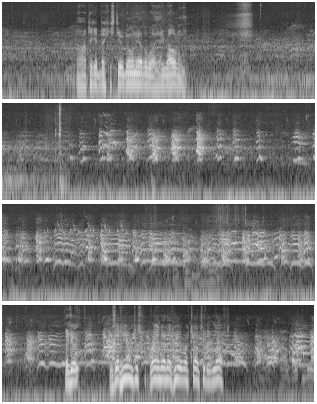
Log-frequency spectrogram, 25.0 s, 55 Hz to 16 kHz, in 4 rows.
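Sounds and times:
hounds baying: 5.0s - 25.0s.

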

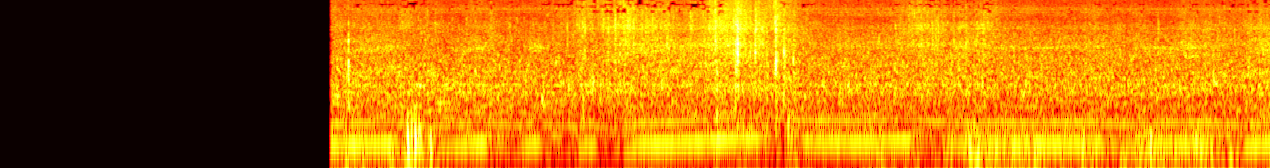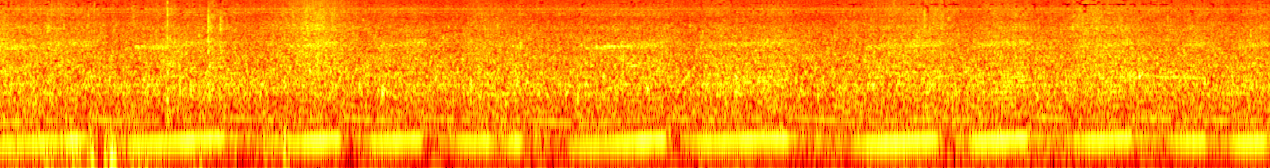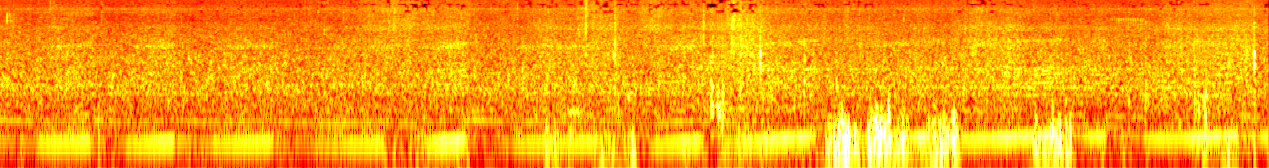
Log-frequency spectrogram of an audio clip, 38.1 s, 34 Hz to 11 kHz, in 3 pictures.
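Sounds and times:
low hum: 3.3s - 38.0s
steady rushing hiss: 3.4s - 38.0s
sharp crackles: 5.7s - 8.1s.

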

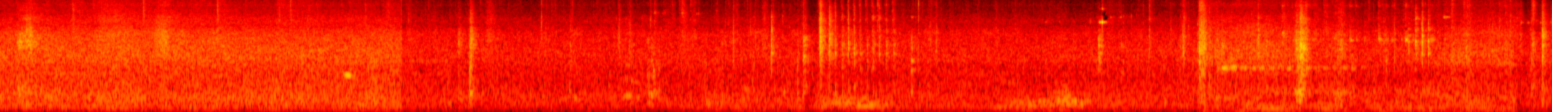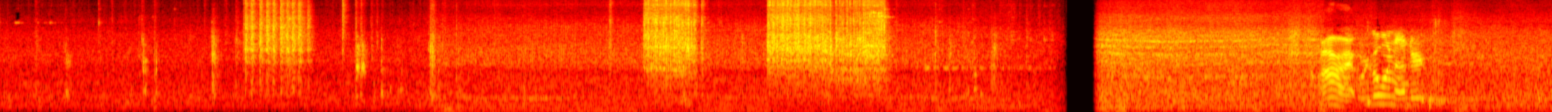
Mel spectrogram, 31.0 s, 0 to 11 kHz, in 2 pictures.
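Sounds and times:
pneumatic impact wrench: 22.0s - 22.6s, 23.2s - 24.5s.

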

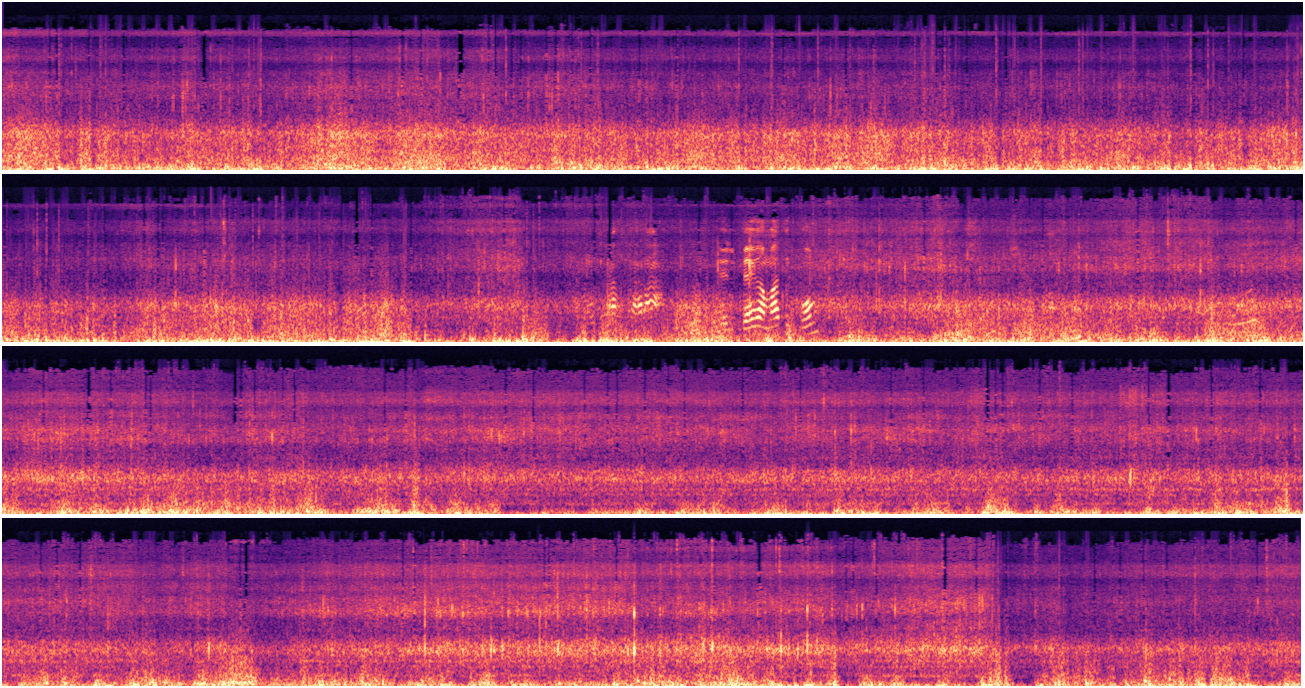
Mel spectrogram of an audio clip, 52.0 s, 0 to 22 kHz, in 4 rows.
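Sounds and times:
bike jolts: 0.0s - 52.0s
knobby tyre rumble on dirt: 0.0s - 52.0s
wind buffeting microphone: 0.0s - 52.0s.

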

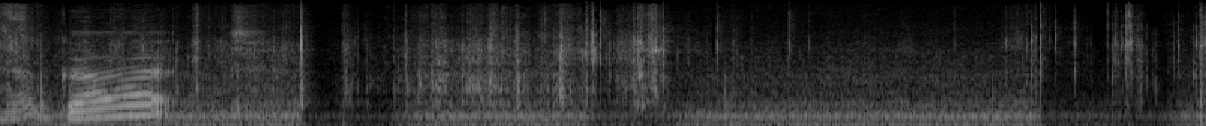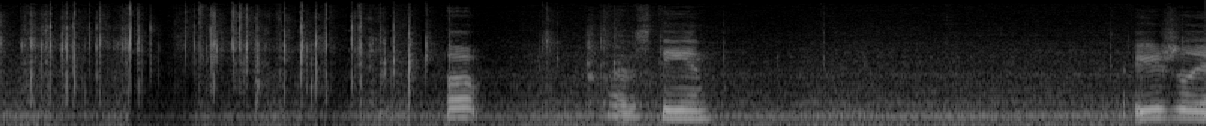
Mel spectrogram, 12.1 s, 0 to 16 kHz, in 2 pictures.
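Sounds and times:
packaging crinkling: 0.8s - 4.1s, 5.0s - 9.1s.

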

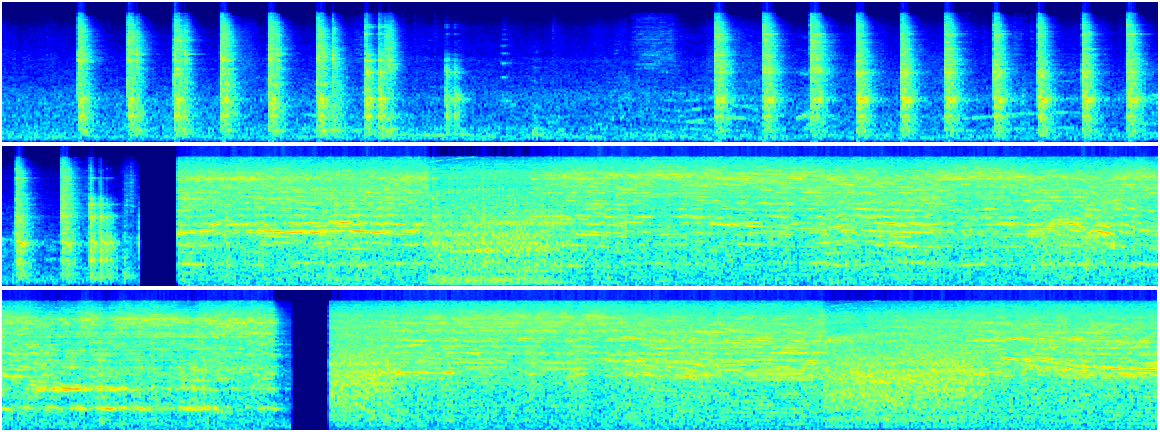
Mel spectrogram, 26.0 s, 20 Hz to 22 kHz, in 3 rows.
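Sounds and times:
hammer striking steel on anvil: 0.6s - 3.5s, 5.3s - 19.2s
angle grinder grinding: 10.0s - 26.0s.

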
